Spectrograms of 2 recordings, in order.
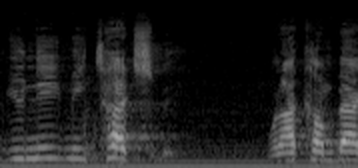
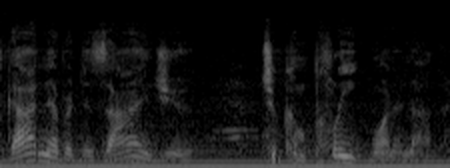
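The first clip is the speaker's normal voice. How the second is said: hushed whisper; 6 semitones lower, 11 dB quieter than usual. Real, not acted. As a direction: drop to a whisper for the point. Pastor drops to a hush.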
